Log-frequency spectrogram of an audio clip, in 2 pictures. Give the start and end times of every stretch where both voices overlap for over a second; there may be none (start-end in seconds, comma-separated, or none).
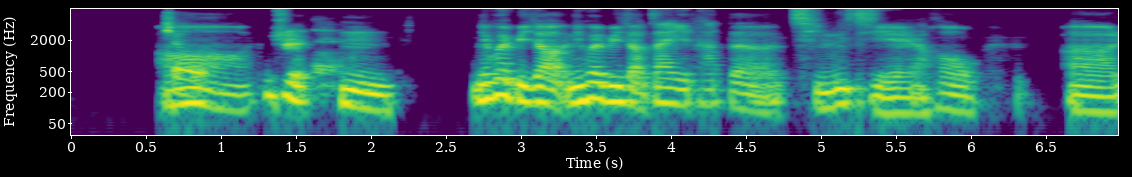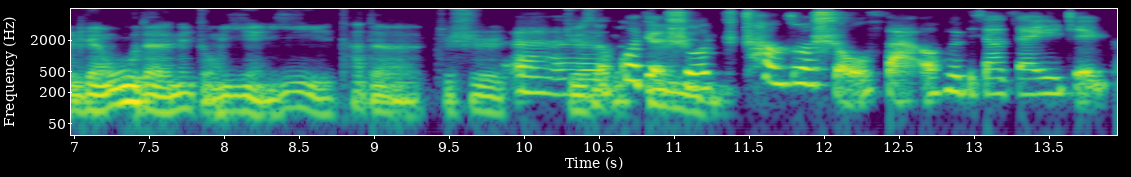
9.8-11.3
